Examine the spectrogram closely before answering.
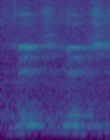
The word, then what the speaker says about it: Makey: Donc vous voyez c'est Makey, là je prononce à l'anglaise, je vous le mets de façon visible.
